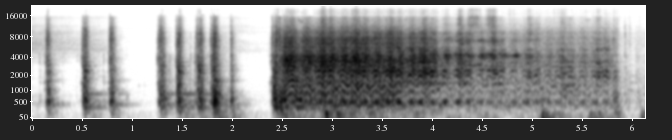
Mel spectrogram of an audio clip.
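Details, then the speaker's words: 1988 Chevy S10 Blazer on its first start attempt after sitting abandoned: a few short starter bumps, then a few seconds of fast cranking that doesn't fire; the starter is sticking. "the starter sticking so I'm just going to touch this by way of you k"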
